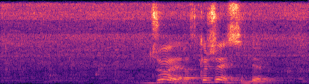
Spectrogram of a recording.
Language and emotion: Russian, neutral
